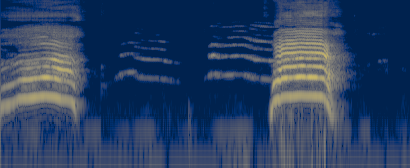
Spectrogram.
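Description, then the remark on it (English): A male cat lets out two loud, drawn-out meows with quieter, thin chirping cries between them. The calls are harmonic and wavering, almost screaming in tone, with no talking. “No, he just wants to scream.”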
